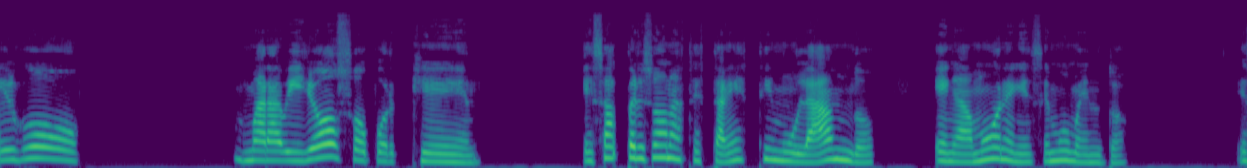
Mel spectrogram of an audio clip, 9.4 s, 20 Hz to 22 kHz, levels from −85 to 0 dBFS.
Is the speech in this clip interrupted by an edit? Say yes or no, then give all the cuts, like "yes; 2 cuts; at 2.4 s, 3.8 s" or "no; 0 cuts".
no; 0 cuts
